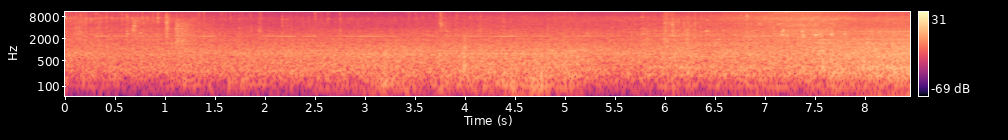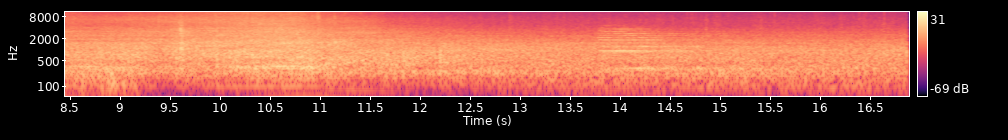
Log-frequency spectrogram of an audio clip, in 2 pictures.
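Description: Trackside rumble of train traffic on an urban electric railway, swelling to a peak in the middle and easing off again. A short tooting tone is heard about fourteen seconds in.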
